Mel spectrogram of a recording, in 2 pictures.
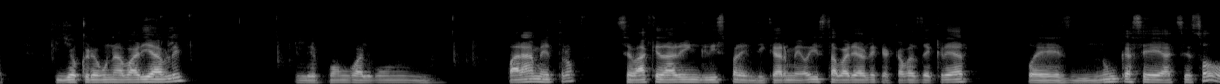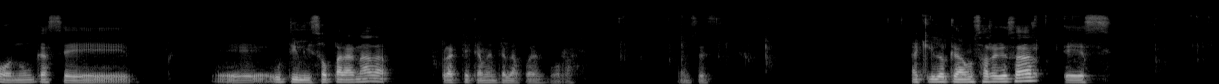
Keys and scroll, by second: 0.5 Return, 1.6 v, 1.9 r, 2.7 space, 2.9 =, 4.5 space, 4.7 4, 5.8 Down, 19.0 shift+Down, 19.4 shift+super+Right, 19.8 BackSpace, 21.2-24.3 typing.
